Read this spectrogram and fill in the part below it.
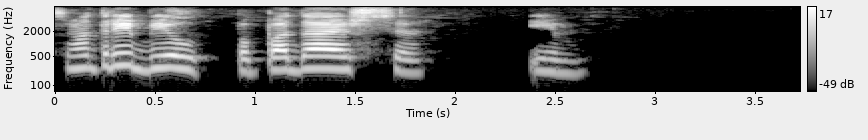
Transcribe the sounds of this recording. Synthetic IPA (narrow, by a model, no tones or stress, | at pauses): smɐt̪̬ɾʲibʲilˠpəpɐd̪ajɪʂsʲə | im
